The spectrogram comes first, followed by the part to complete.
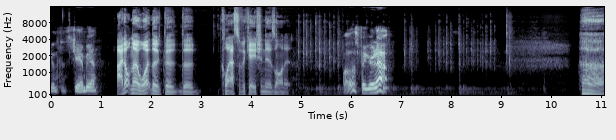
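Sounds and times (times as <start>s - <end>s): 
speech: 0.0s - 4.9s, 5.8s - 6.8s, 10.6s - 11.0s
computer keyboard keys clacking: 3.2s - 10.0s.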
